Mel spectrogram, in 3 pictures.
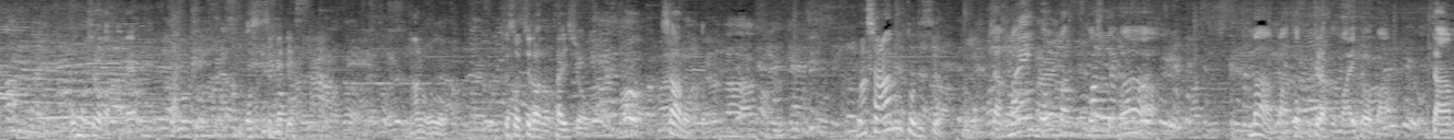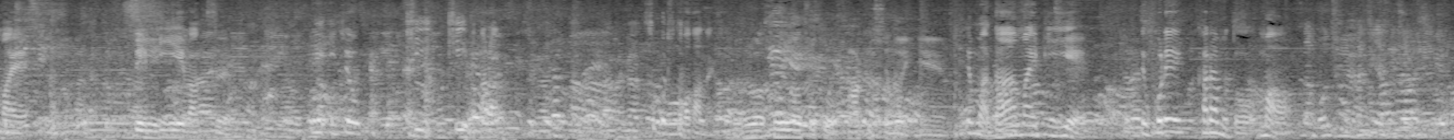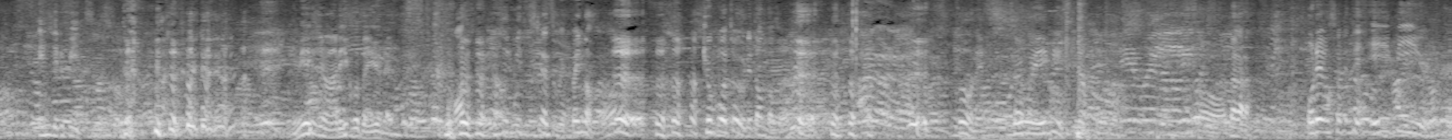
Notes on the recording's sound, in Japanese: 居酒屋で収録している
